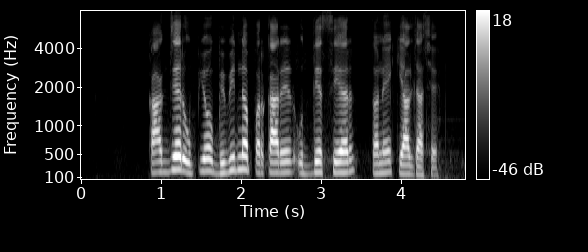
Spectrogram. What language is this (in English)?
Magahi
